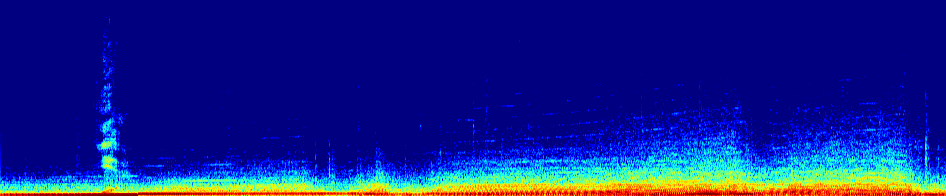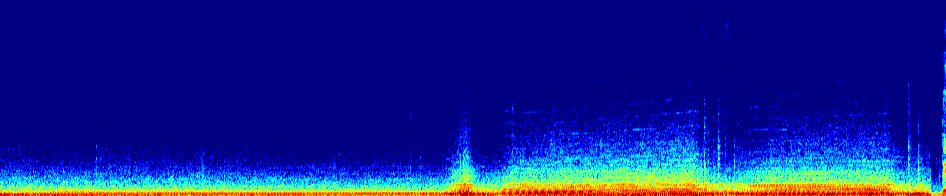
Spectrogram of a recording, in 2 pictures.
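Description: A Dodge Durango Hellcat engine drones loudly and close, its pitch stepping up and down through several revs over nearly twenty seconds, with a person talking over it.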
